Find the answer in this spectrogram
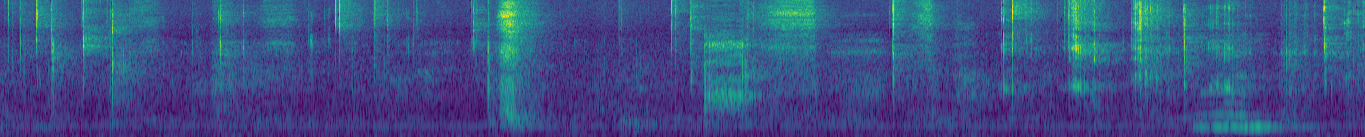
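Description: Close-up eating sounds of cooked small crabs: shells cracked by hand and crunched and chewed in the mouth, giving many sharp irregular cracks and clicks, with a short vocal sound near the end.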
